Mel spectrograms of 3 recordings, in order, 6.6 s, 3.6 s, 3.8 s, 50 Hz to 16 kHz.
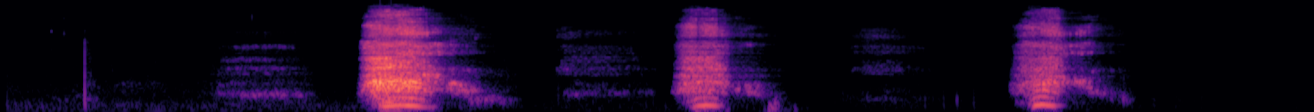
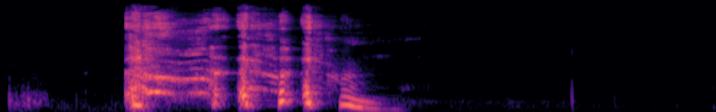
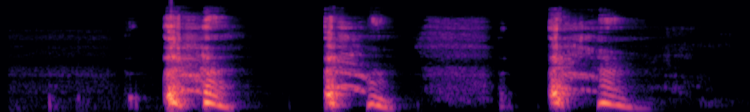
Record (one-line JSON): {"exhalation_length": "6.6 s", "exhalation_amplitude": 32082, "exhalation_signal_mean_std_ratio": 0.24, "cough_length": "3.6 s", "cough_amplitude": 20091, "cough_signal_mean_std_ratio": 0.37, "three_cough_length": "3.8 s", "three_cough_amplitude": 32733, "three_cough_signal_mean_std_ratio": 0.32, "survey_phase": "beta (2021-08-13 to 2022-03-07)", "age": "18-44", "gender": "Female", "wearing_mask": "No", "symptom_none": true, "symptom_onset": "11 days", "smoker_status": "Ex-smoker", "respiratory_condition_asthma": true, "respiratory_condition_other": false, "recruitment_source": "REACT", "submission_delay": "1 day", "covid_test_result": "Negative", "covid_test_method": "RT-qPCR", "influenza_a_test_result": "Unknown/Void", "influenza_b_test_result": "Unknown/Void"}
